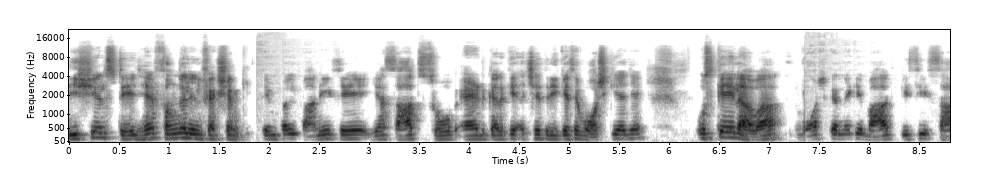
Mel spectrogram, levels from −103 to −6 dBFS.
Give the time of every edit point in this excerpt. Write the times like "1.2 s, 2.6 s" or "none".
1.9 s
